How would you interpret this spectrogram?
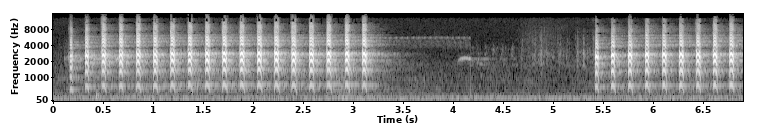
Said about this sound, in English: I want to listen to the Cooper's hawk and let's talk about him a little bit.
